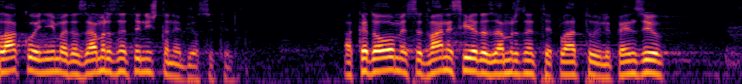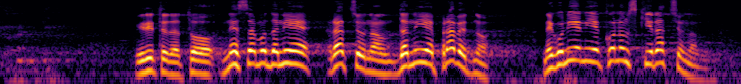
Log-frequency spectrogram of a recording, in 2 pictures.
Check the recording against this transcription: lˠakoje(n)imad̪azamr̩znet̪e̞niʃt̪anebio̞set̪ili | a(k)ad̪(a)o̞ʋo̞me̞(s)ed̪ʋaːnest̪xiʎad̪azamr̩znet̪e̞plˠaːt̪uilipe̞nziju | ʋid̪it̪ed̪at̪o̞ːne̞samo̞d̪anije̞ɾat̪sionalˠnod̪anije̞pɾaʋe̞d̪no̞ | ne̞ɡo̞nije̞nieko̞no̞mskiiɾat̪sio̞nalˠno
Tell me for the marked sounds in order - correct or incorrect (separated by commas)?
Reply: incorrect, correct, correct, correct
